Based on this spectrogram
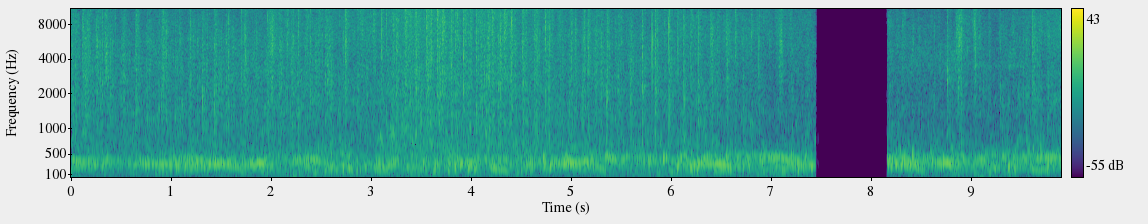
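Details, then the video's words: A flock of domestic pigeons cooing, low throaty rolling coos overlapping steadily, with a brief silent break near the end. "Sounds of pigeons.Pigeons,domestic pigeons - pigeons sound effect"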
